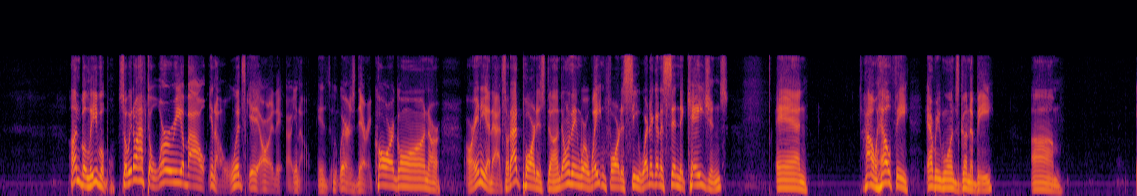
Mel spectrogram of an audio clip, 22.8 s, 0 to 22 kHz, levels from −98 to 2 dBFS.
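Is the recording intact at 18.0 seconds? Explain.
Yes, the audio is intact at 18.0 seconds: the speech there carries through the G.722 wideband telephone coding at 64 kbit/s with no fault.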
